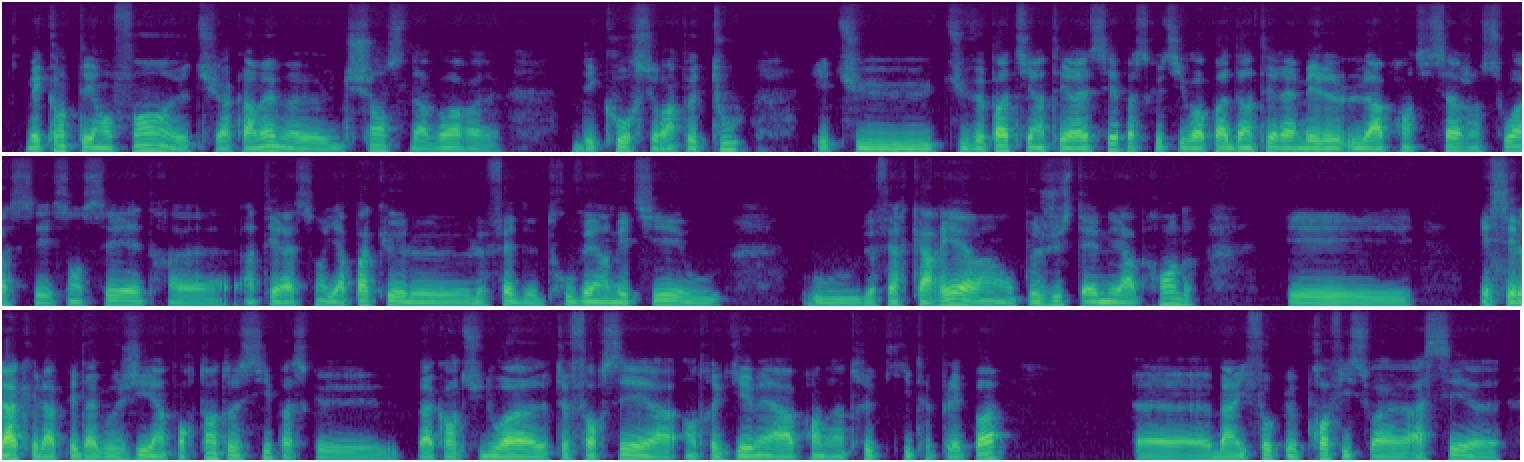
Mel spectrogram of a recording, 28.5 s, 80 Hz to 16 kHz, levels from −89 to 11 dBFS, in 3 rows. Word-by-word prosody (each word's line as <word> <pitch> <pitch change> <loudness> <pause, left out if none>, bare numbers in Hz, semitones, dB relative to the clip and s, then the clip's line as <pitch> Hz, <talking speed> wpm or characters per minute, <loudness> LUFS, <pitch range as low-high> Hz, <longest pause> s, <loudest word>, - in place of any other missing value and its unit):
Mais 95 -1 +2
quand 120 +4 0
tu 115 - 0
es - - +6
enfant, 120 +5 +1
heu, 90 0 -2
tu - - -8
as - - +1
quand 95 - +1
même, 115 0 +3
heu, 90 -2 0
une 85 0 -8
chance 130 +4 -5
d'avoir, 95 +1 0
heu, 80 -1 -6 0.5
des - - -4
cours - - -1
sur - - -1
un 90 - +1
peu 95 0 -2
tout 160 +1 -3 0.5
et - - -4
tu 90 -2 -1
tu 95 - -6
veux 95 0 0
pas 125 +5 +6
t'y 115 - -2
intéresser 100 +6 +2
parce - - -4
que 105 - -4
tu 105 0 -6
y - - -1
vois 95 -2 +4
pas 105 - +5
d'intérêt, 100 -1 +3
mais 95 0 +4
le 95 +1 +3
l'apprentissage 100 +2 +1
en 95 - -6
soi, 115 +3 0
c'est 90 -7 -6
censé 100 +4 -5
être, 110 -4 -1
heu, 85 0 -3 0.2
intéressant. 95 +5 -2
Il 105 - -1
y - - +2
a - - +1
pas 115 +4 +2
que 115 - -2
le 95 -2 0
le 95 0 -4
fait 100 +3 -1
de 95 -1 -5
trouver 105 +3 -1
un 95 -2 +1
métier 110 +5 0
ou 90 -2 -6 0.5
ou 90 -1 -3
de 90 - -3
faire - - -2
carrière, 135 -5 +5
hein, 110 -1 -2
on 90 - -5
peut 100 +1 -2
juste 110 +3 -5
aimer 100 0 +3
apprendre 115 +6 -1 0.6
et 85 -1 -2 0.4
et - - +2
c'est - - +2
là - - +11
que - - -2
la - - +3
pédagogie 95 +4 0
est - - +5
importante 110 +8 -1
aussi 105 +9 -2
parce - - -4
que, 80 -2 -6 0.2
bah, - - +4
quand 90 0 0
tu 100 - -8
dois 90 -2 +6
te - - -5
forcer 110 -4 +2
à, 85 -2 +2
entre 95 +1 -4
guillemets, 95 +3 +2
«à 90 - +2
apprendre» 90 +2 -1
un 90 - -3
truc - - -5
qui - - -7
te - - -13
plaît - - -3
pas, 135 +3 +4 0.8
heu, 75 -1 0
ben, 85 +1 +2
il 85 - -3
faut 115 - 0
que 105 - -5
le - - -2
prof, 120 +3 +1
il 100 - -1
soit 90 -2 0
assez, 105 +5 0
heu, 85 -2 -1
95 Hz, 225 wpm, -22 LUFS, 90-105 Hz, 0.8 s, là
